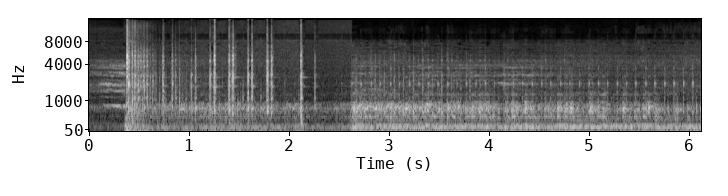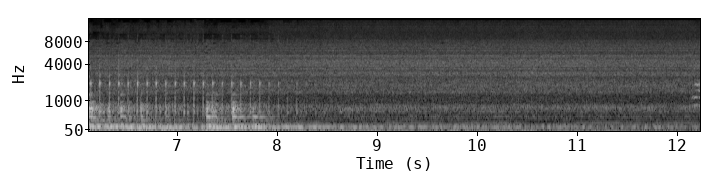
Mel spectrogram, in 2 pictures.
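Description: Underwater explosion of a 40,000-pound shock-trial charge: a sudden start about half a second in with a quick run of sharp rattling knocks. About two seconds later a loud, sustained low rumble begins, then dies away slowly over the last few seconds.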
